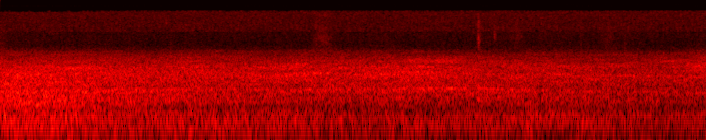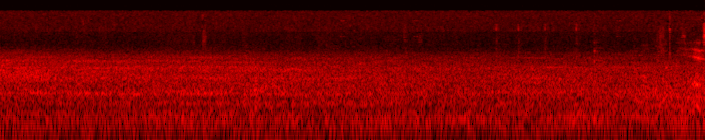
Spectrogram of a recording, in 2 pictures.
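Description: A heavy airplane takes off at Manchester Airport, heard from a distance as a steady broad roar lasting throughout, with faint commentary over it.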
